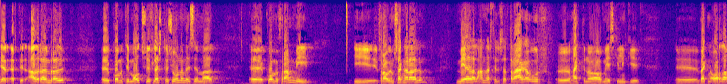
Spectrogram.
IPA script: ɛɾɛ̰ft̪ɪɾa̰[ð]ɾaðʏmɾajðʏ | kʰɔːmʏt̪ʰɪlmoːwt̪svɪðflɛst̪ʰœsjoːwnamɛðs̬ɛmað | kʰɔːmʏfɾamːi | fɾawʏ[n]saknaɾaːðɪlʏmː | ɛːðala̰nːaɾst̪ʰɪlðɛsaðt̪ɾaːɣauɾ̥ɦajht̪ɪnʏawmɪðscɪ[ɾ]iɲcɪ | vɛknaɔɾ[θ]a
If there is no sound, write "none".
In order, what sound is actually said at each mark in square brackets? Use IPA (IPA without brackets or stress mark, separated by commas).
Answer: ð, m, l, ð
